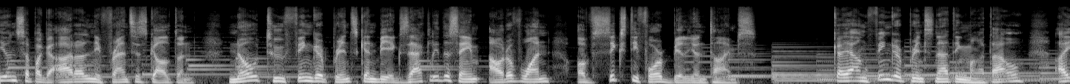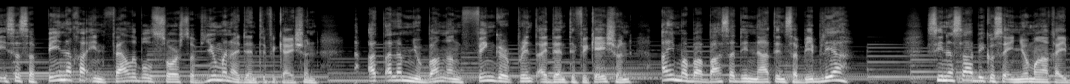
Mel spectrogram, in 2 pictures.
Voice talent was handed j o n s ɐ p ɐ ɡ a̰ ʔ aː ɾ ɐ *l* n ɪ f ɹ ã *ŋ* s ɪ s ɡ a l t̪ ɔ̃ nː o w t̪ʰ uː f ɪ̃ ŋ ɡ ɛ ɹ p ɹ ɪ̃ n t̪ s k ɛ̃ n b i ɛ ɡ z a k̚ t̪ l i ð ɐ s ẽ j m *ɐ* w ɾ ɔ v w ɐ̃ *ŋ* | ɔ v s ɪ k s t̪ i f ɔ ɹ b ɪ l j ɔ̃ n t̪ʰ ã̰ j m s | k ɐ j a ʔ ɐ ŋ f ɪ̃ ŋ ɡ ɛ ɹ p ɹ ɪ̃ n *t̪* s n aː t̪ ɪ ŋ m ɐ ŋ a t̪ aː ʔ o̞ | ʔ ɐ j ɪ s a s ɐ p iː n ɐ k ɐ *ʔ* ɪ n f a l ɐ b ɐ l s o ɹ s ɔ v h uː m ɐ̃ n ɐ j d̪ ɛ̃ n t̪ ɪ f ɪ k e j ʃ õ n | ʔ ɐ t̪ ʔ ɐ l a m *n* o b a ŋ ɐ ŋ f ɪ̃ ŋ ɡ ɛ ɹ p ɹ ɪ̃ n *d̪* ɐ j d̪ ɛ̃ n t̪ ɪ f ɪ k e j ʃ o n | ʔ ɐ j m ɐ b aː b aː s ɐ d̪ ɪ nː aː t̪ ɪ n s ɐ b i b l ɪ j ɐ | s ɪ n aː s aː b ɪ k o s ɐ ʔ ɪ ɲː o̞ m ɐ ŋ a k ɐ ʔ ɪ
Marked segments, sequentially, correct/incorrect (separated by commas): correct, incorrect, incorrect, incorrect, correct, correct, incorrect, incorrect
